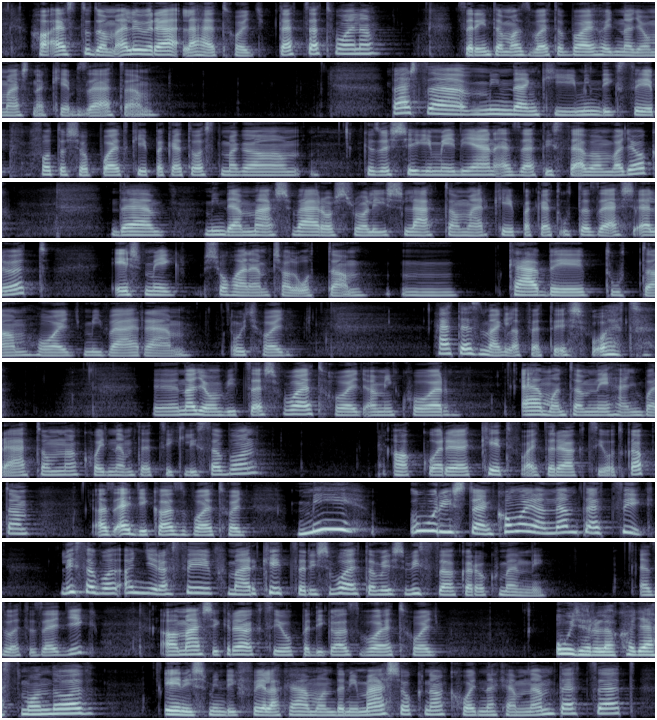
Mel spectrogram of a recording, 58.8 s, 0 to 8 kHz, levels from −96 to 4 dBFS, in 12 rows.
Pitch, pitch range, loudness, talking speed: 190 Hz, 175-220 Hz, -25 LUFS, 120 wpm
